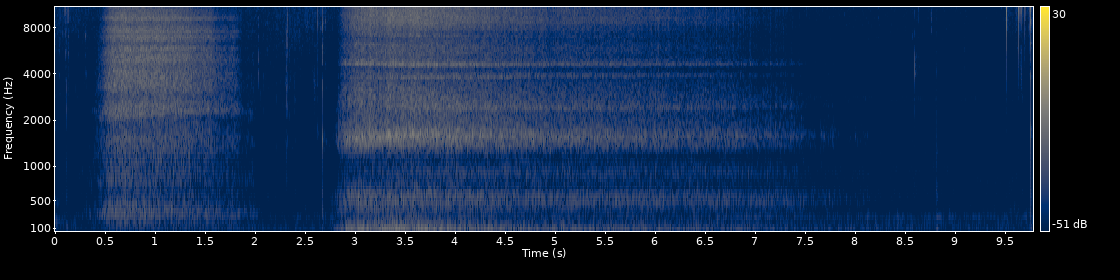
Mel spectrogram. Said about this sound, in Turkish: derin bir nefes almaya davet ediyorum size.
